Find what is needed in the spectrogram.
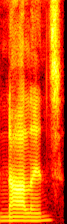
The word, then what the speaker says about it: New Orleans: Well, I did take that trip down to Nolens, that's how the locals say it, to meet with a company client.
